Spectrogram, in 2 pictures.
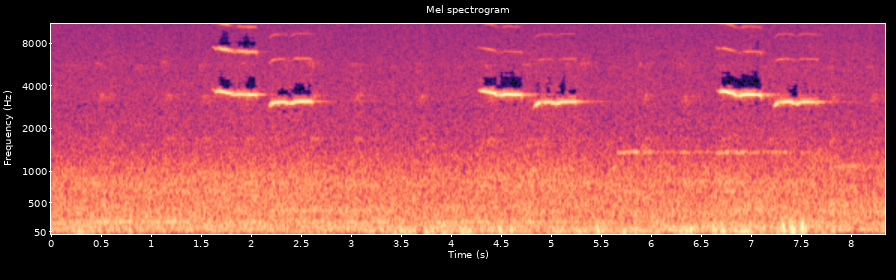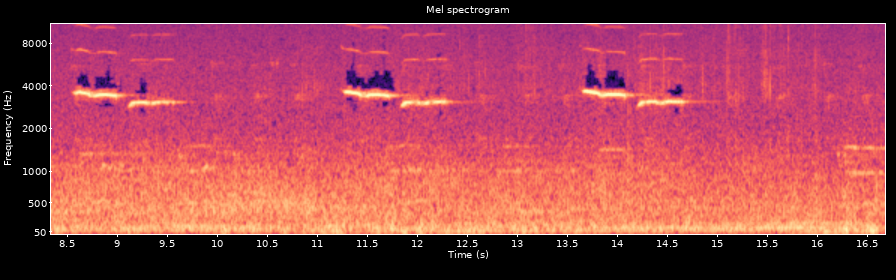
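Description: A songbird whistling a clear two-note song, a high note then a slightly lower one, repeated six times about every two seconds.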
